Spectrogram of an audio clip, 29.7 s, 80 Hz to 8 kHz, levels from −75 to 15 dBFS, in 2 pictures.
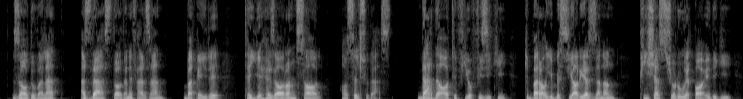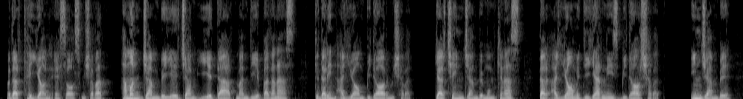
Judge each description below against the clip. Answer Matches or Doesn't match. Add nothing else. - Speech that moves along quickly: Doesn't match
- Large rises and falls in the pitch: Doesn't match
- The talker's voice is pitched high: Doesn't match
